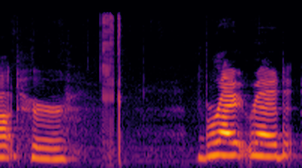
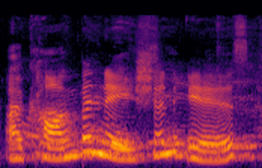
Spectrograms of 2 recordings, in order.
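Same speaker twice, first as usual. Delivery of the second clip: slow, measured "combination is"; chant-like, spaced-out "combination is"; group recitation; slower than usual. Shown as a demonstration. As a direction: lead the class through "combination is" slowly.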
